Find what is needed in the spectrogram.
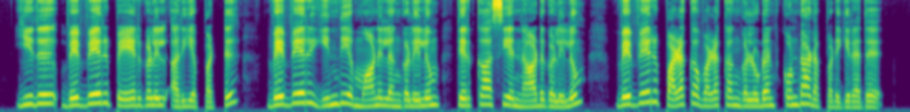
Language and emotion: Tamil, neutral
